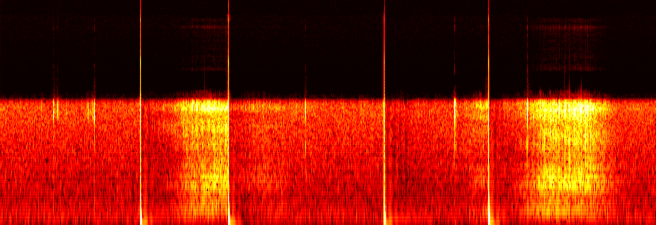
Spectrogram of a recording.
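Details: An adult man's loud snoring during sleep, recorded from the next room: deep, rasping snores in slow breaths with sharp knocks and clicks in between; the recorder jokingly blames tobacco.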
